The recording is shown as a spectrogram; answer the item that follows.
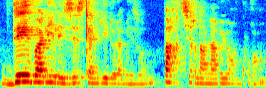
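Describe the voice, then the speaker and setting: Woman, 50s, low voice, halting confiding storyteller, echoey room. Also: fairly even intonation, a little mellow, slight background noise. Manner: hesitant, many fillers and restarts; emotional, confiding. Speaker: spiritual vlogger. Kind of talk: personal storytelling to viewers. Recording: roomy echo.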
